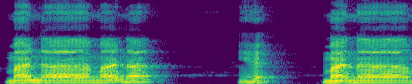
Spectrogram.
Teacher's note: Misal man amana fataqra'u bi naqli harakatil hamzati ila sakin qablaha ma'a hadfil hamz, ya. Itu dengan memindahkan harakat hamzah, ya, kepada sukun sebelumnya dengan membuang huruf hamzah.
